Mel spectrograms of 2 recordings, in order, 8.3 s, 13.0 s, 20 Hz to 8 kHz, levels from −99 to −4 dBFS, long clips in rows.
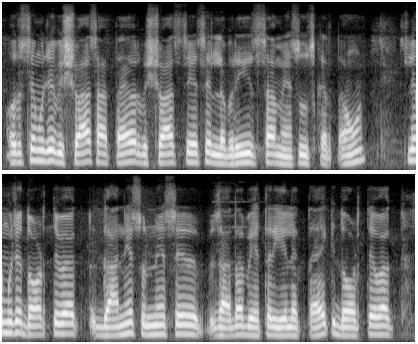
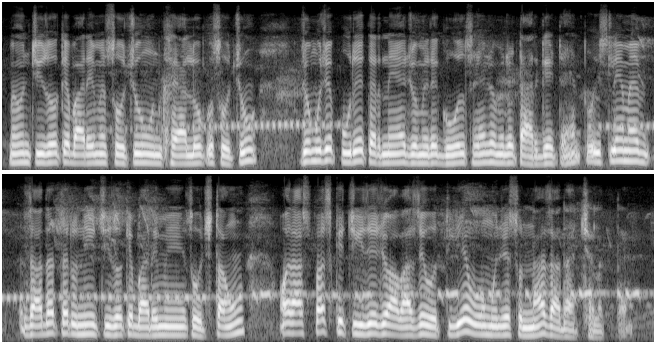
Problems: constant background noise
